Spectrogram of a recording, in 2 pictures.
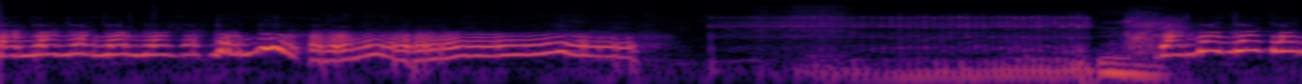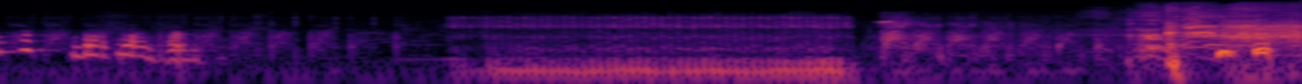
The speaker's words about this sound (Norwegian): Og det som er så magisk med den videoen, er at bikkja ligger og sover eh, på sofa i drømmeland og snorker på den komiske måten.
